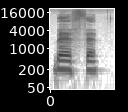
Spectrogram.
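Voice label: "befe", female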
